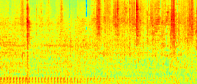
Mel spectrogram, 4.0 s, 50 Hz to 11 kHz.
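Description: A 6060 tractor engine runs while baling winter barley straw in a field, giving a steady, close, throbbing drone with rapid low pulses and a few brief higher clanks from the baler.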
